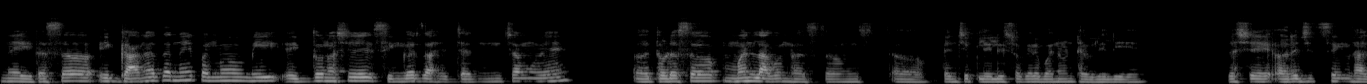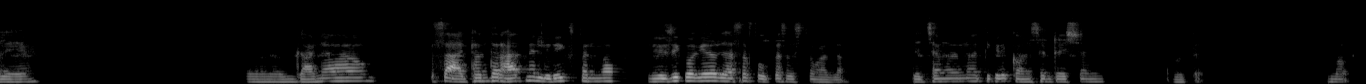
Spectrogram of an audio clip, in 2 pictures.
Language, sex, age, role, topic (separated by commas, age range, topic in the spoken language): Marathi, male, 20-24, guest, संगीत ऐकल्यामुळे तुमचा एकाग्रपणा वाढतो का, आणि तो कसा वाढतो?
